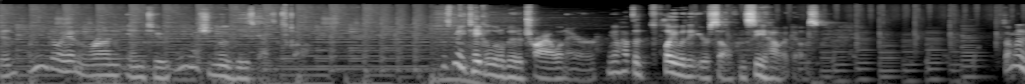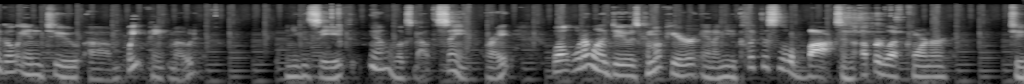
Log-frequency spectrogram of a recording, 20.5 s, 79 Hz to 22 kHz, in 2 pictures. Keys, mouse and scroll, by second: 1.5-2.9 scroll up 1, 4.8 c, 5.2-6.9 scroll down 1, 12.5 click, 13.3 scroll down 1, 19.1-20.4 drag.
